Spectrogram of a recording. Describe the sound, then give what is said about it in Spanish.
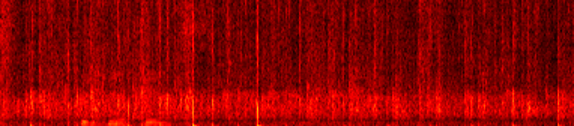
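A crowd claps together in sustained, dense applause for Jesus, the King of Kings, with a brief voice rising over the clapping near the start before the applause continues steadily to the end. “Déle ese fuerte aplauso al Rey de Reyes.”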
